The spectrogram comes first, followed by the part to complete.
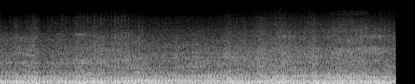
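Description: Road traffic noise with a vehicle engine running close by: a steady low rumble, cut off suddenly near the end.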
